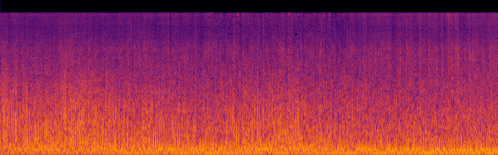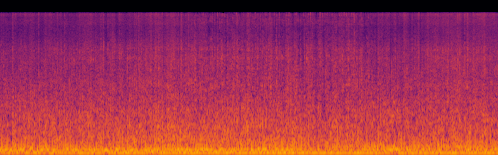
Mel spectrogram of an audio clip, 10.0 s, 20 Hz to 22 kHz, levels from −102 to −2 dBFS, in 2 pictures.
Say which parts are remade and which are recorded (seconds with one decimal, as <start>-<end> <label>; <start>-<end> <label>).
0.0-2.1 remade; 2.1-3.5 recorded; 3.5-6.9 remade; 6.9-8.7 recorded; 8.7-10.0 remade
